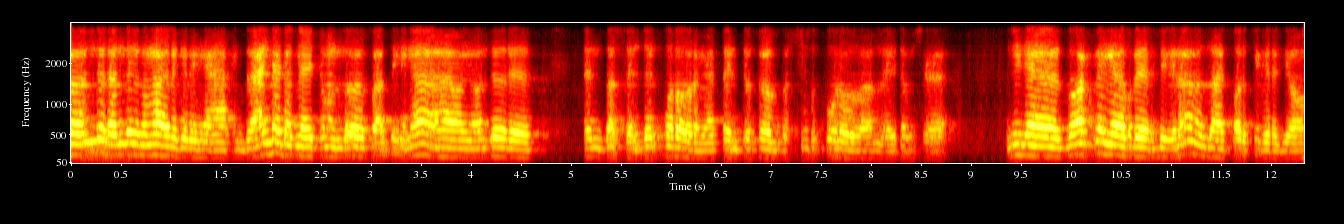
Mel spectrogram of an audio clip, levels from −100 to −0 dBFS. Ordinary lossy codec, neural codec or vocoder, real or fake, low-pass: none; codec, 24 kHz, 0.9 kbps, WavTokenizer, medium music audio release; fake; 3.6 kHz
